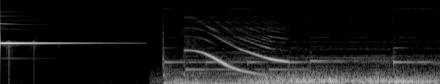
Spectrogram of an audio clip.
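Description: A bright, bell-like chime rings once and fades over about a second and a half. Then a low rumbling noise starts and carries on, with a whistle sliding down in pitch about two seconds in.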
